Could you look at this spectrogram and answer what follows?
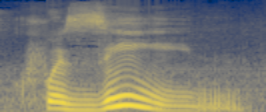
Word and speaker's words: cuisine: Just to make sure you got the correct pronunciation. It is cuisine.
